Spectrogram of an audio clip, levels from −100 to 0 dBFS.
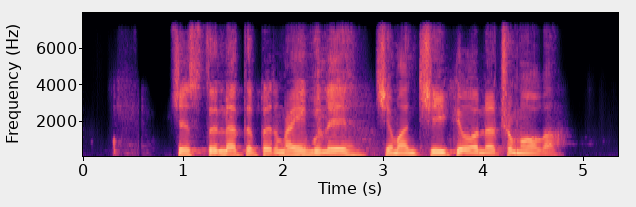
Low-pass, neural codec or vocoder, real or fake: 7.2 kHz; codec, 16 kHz, 1 kbps, X-Codec, HuBERT features, trained on general audio; fake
